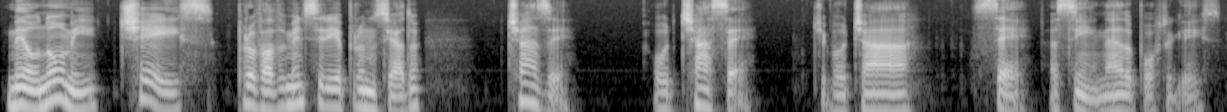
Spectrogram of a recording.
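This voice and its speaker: A man's voice: medium pitch, vocal fry, darkish tone, no echo, clean studio sound. A male teacher, explaining pronunciation in a video lesson and checking in with "né?" as he goes. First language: English. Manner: explanatory, frequent "né?" and "tá?" tags. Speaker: English teacher.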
